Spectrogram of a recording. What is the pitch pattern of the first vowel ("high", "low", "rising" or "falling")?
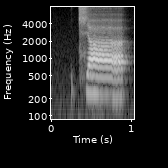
low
